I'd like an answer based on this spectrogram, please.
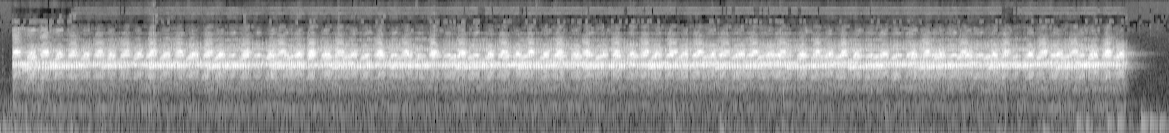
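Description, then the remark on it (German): A natterjack toad calls in a loud, continuous rattling trill, steady for about eleven seconds before stopping abruptly, with no voices. “So, das war jetzt der Ziegenmelker und jetzt kommt die Kreuzkröte.”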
